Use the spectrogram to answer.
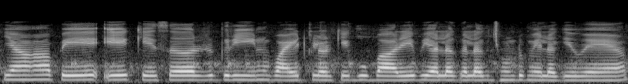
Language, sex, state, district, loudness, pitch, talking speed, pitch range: Hindi, female, Rajasthan, Bikaner, -15 LUFS, 205 Hz, 170 wpm, 200-210 Hz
